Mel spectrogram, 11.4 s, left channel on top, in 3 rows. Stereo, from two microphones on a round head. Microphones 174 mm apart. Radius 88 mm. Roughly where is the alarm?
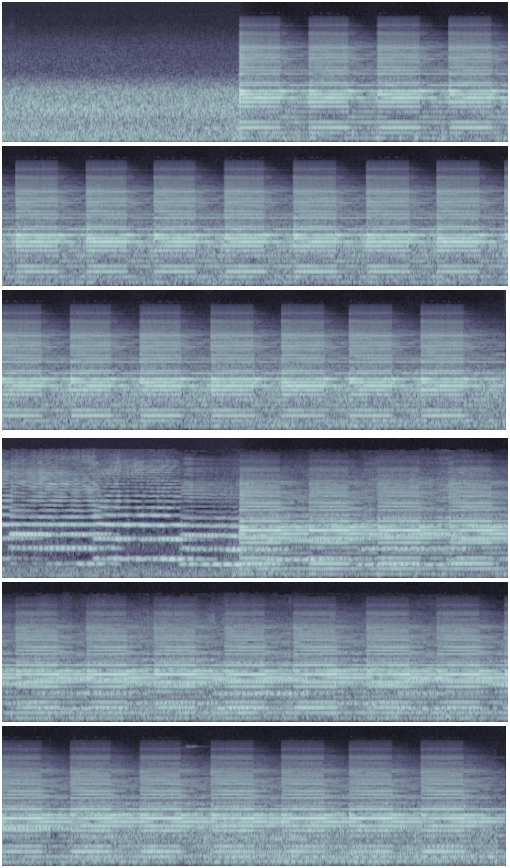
Centre.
